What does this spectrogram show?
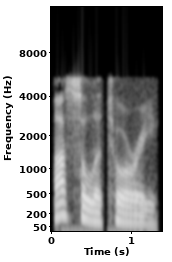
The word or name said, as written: oscillatory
